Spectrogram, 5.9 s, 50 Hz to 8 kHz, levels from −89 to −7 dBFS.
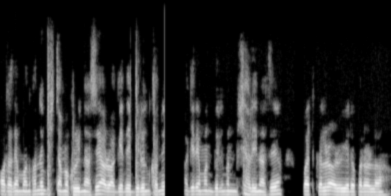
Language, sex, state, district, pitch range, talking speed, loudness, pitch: Nagamese, male, Nagaland, Kohima, 125-140 Hz, 315 wpm, -16 LUFS, 130 Hz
